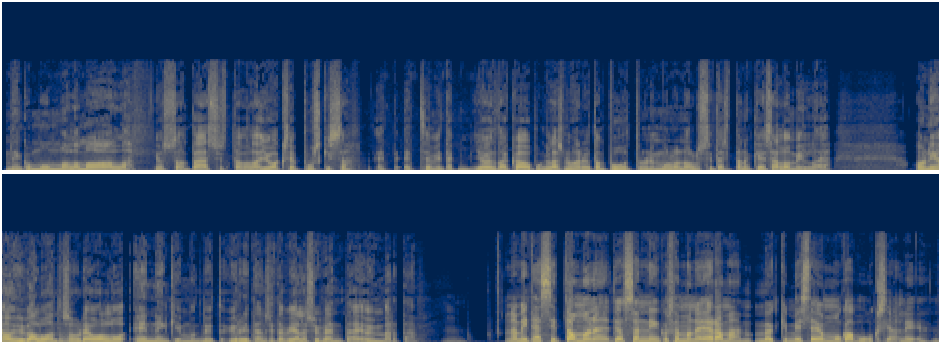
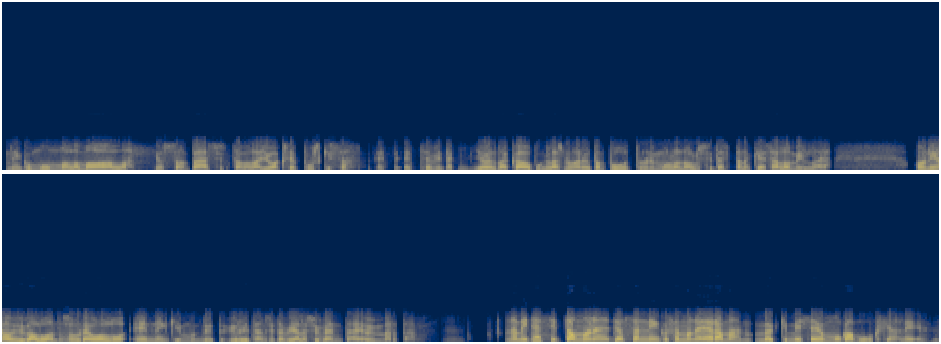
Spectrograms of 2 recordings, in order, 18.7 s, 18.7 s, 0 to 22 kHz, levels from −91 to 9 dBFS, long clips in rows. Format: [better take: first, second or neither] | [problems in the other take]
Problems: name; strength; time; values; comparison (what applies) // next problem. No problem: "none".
first | phone-call audio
